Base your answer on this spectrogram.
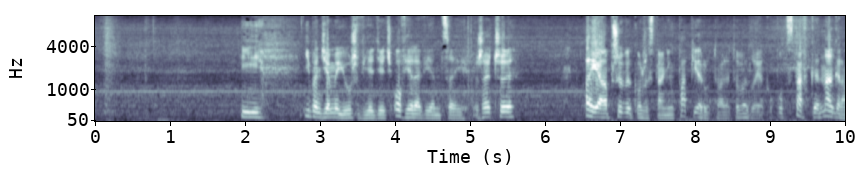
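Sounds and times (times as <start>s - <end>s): cooling fan running: 0.0s - 10.0s.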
